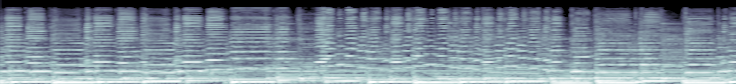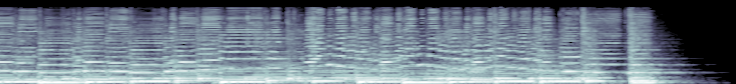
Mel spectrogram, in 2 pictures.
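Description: Band music with a blues harmonica playing lead over bass and drums, closing on a final hit that dies away just before the end.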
